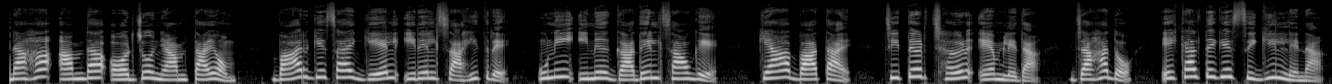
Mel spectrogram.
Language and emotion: Santali, neutral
